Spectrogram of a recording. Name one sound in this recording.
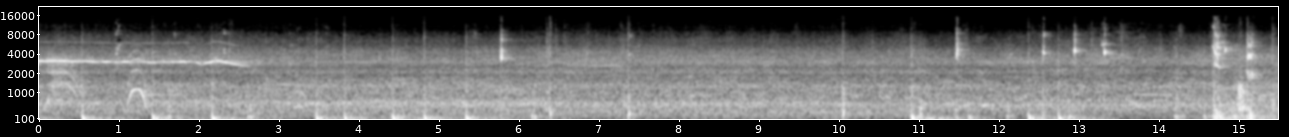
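A basketball bounces on a hardwood floor in steady dribbles.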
